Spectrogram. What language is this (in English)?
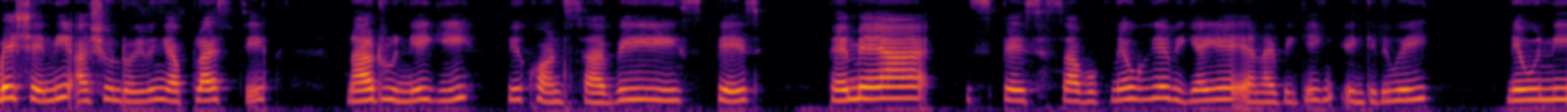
Masai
